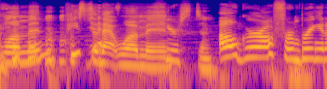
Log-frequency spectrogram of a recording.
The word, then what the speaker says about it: Kirsten: Yeah, you said Kristen, so I just wanted to point out that you said, and I said it wrong. Peace to that woman. Peace to that woman. Kirsten.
